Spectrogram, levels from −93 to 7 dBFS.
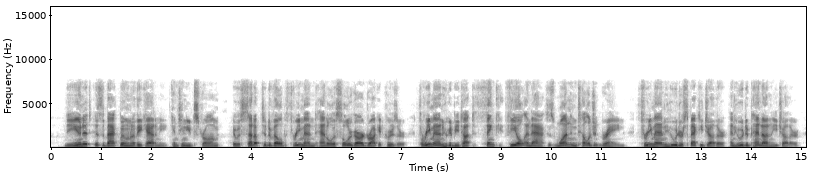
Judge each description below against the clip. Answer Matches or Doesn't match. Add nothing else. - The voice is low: Matches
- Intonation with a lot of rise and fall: Matches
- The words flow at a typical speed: Doesn't match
